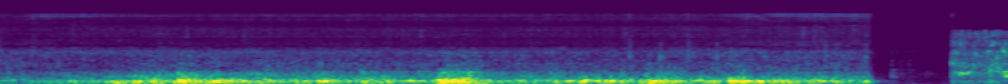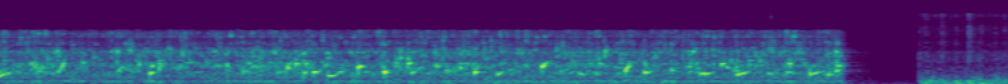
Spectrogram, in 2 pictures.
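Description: A Dream Egg white noise machine's speaker playing its rain-with-thunder track: steady rain hiss under a heavy, uneven low rumble of thunder. After about four seconds it cuts out briefly as the next track is selected, and a brighter hiss dotted with many small pops plays. It cuts out again just before the end.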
